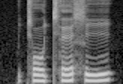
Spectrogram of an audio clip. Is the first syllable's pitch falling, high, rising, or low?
low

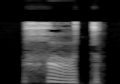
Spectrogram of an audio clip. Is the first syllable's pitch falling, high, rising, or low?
falling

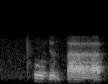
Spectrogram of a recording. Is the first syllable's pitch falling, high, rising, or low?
low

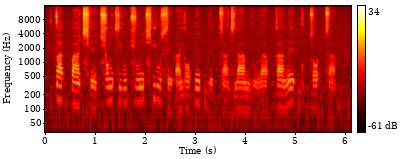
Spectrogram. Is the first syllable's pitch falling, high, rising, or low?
high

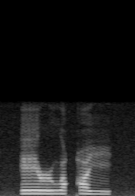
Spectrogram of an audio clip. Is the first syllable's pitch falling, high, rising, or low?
high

